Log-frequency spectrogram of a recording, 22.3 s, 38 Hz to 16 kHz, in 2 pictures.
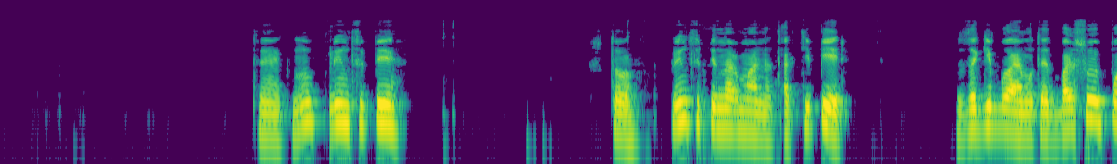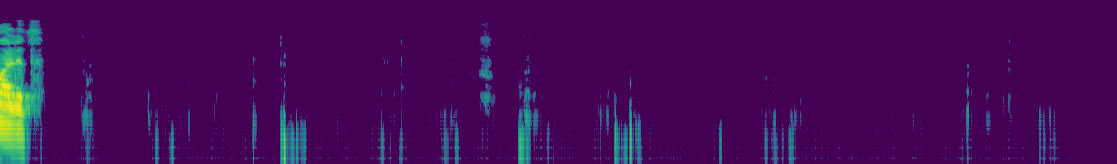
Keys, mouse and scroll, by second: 0.7-3.3 middle drag, 5.2 r, 6.2 click, 7.8-9.9 middle drag, 10.2 shift+middle click, 10.8-11.9 middle drag, 12.7 click, 13.9 r, 14.9 click, 15.5 click, 16.3 middle click, 17.2 r, 18.7 click, 19.2-20.7 middle drag, 21.6 click.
